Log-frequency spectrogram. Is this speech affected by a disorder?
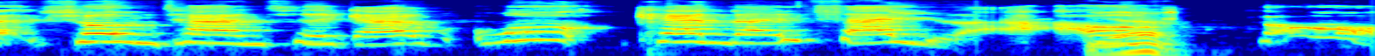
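Yes: cerebral palsy; slow speech.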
